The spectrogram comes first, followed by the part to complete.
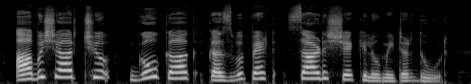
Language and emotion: Kashmiri, neutral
